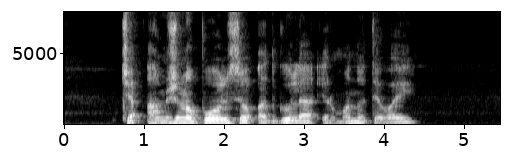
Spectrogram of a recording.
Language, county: Lithuanian, Utena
